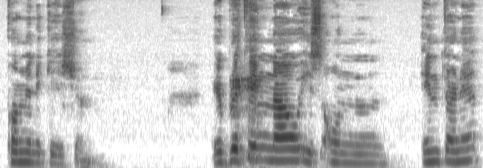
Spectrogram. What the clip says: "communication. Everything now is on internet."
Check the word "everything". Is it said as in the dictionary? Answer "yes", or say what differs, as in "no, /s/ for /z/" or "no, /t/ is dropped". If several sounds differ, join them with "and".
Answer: no, /t/ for /θ/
